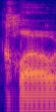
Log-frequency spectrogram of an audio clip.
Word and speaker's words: Clos: um and I'll mention that yes the correct pronunciation is in fact CL not CLA so um for everyone in the room uh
